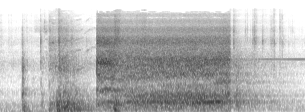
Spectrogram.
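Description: A monster lets out a sudden, loud, harsh shriek.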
